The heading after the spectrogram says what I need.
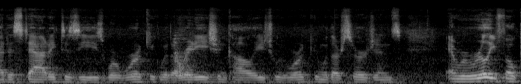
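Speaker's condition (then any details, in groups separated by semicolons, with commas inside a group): No condition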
